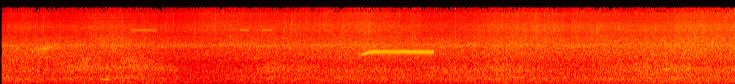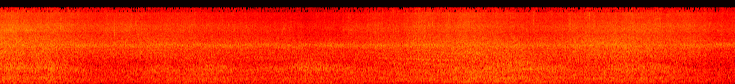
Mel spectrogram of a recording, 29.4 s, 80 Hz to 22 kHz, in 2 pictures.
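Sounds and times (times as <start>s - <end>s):
forest leaves rustling at night: 0.0s - 29.3s
forest insects at night: 0.1s - 29.3s.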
